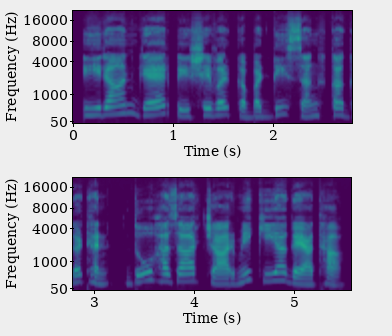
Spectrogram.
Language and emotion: Hindi, neutral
